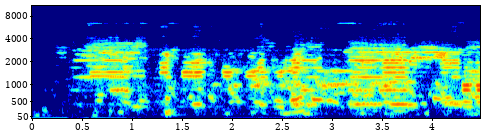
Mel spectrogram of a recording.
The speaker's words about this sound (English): So as you can see, cars keep rolling in, lots of signs, messaging communities not cuts. Lots of honking, lots of noise.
